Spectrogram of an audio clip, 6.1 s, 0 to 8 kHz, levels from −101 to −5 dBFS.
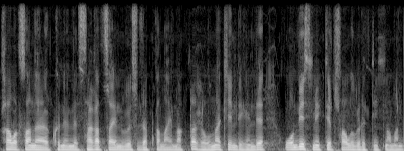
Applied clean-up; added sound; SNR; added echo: neural separator model SepFormer DNS4.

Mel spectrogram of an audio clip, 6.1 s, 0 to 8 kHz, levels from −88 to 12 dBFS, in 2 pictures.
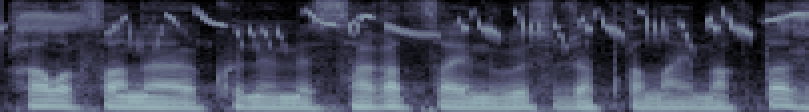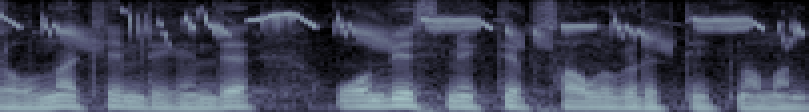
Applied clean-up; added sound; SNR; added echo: none; Bird vocalization, bird call, bird song; 7 dB; none.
